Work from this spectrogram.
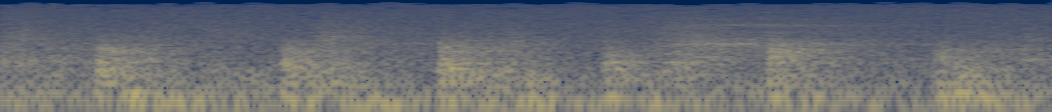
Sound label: breathing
